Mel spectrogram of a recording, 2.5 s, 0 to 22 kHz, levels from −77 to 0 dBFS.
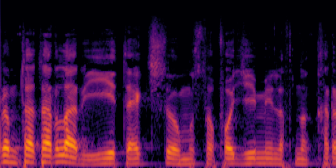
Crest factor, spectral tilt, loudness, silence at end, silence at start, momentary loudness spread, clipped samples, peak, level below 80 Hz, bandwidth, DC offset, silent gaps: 18 dB; -5.5 dB/octave; -26 LUFS; 0 s; 0 s; 10 LU; under 0.1%; -6 dBFS; -50 dBFS; 14.5 kHz; under 0.1%; none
